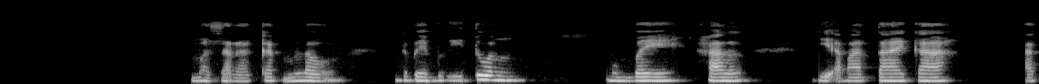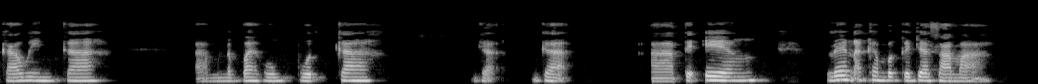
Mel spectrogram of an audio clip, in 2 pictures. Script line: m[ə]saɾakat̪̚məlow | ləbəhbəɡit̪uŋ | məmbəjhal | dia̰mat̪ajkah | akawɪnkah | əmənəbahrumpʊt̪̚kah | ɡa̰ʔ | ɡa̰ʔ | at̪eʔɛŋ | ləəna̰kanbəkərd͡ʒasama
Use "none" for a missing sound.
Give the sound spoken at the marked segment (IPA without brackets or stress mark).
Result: a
